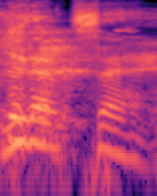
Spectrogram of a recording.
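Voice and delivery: exaggerated sarcastic meme delivery; Nicolas Cage. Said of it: "that Nicolas Cage meme".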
